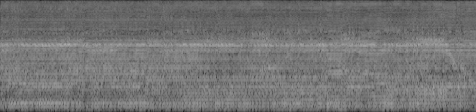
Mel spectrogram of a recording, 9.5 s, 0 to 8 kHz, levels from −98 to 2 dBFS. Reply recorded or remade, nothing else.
remade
